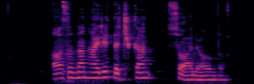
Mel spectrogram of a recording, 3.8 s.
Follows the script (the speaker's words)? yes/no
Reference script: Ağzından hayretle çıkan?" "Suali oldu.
yes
